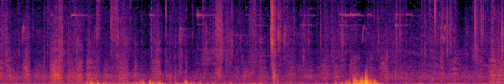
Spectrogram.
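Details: German Shepherd Odin with neighbouring yellow Labradors Remington and Hannah and black Lab Midnight, once a starving stray; soft grumbling dog sounds, then one loud low throaty burst past the halfway point, amid rustling noise.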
